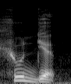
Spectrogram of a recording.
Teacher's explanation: मूर्धन्य शकार बोलेंगे शूद्य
